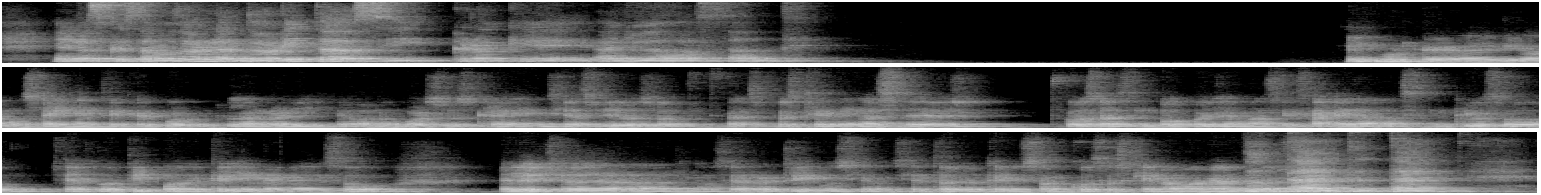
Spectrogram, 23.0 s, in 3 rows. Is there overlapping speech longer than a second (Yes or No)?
No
